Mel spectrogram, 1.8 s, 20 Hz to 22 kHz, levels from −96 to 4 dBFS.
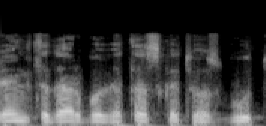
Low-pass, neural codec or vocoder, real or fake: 7.2 kHz; none; real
